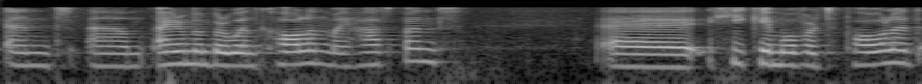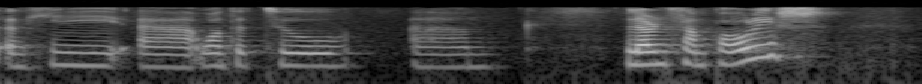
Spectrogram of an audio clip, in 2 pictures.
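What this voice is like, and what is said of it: Polish accent in English. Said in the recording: “I'm not from Northern Ireland. I come from Poland. And English is not my first language ... when you speak with a different accent”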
